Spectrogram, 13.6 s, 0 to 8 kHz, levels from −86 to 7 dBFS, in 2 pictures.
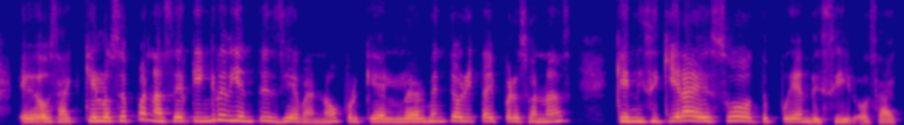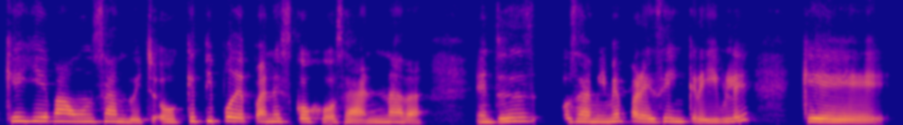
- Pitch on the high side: Yes, high, 235 Hz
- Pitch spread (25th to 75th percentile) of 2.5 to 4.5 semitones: Yes, average, 3.5 semitones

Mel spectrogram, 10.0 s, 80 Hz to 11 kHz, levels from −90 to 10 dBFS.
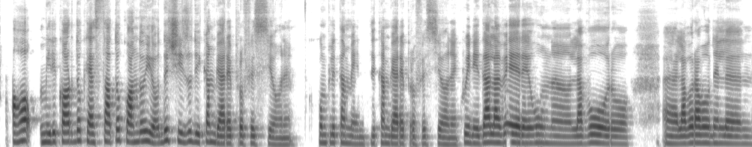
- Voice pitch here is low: No, medium, 175 Hz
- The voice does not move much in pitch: No, average, 3.0 semitones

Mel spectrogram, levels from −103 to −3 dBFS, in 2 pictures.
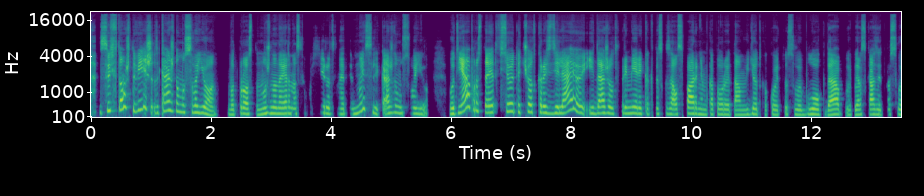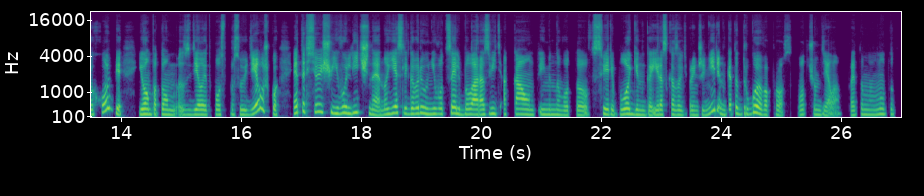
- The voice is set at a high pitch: Yes, high, 200 Hz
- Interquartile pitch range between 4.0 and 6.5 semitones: Yes, average, 4.5 semitones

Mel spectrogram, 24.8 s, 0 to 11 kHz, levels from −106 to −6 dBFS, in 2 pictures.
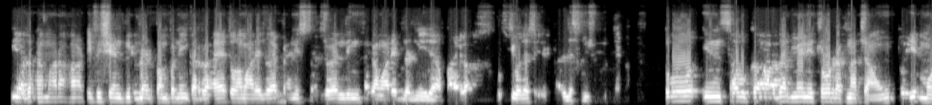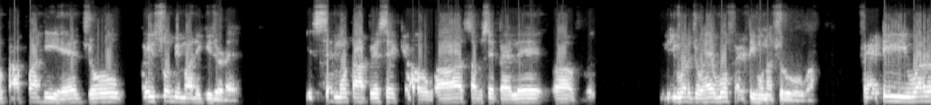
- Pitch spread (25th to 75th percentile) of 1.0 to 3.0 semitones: Yes, narrow, 2.6 semitones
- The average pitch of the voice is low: Yes, low, 125 Hz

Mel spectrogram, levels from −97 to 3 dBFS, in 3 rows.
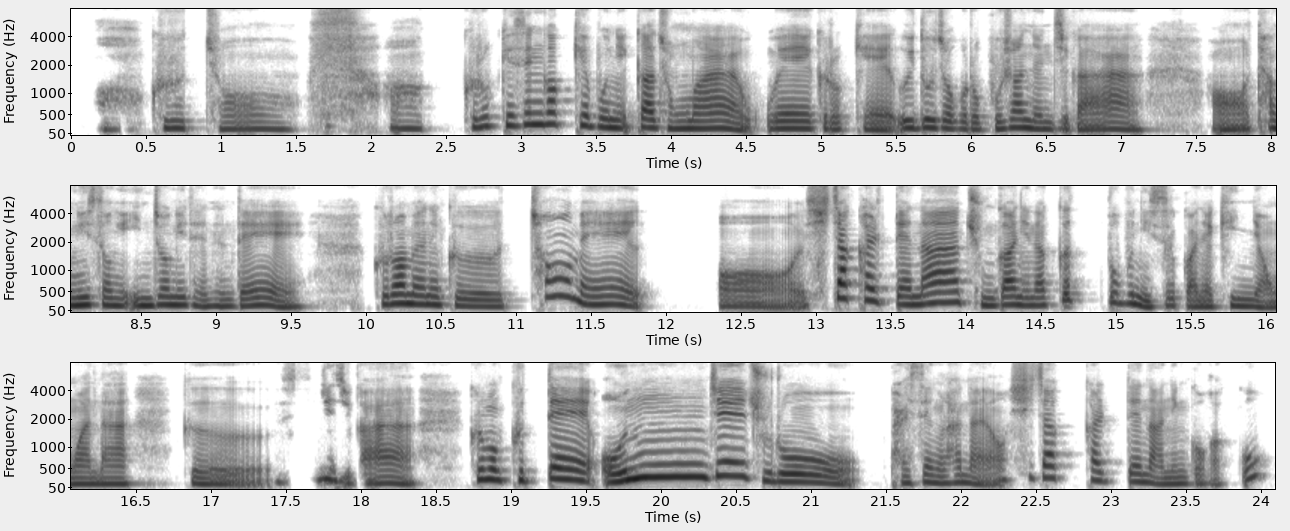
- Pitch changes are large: Yes, wide, 5.9 semitones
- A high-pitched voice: No, medium, 175 Hz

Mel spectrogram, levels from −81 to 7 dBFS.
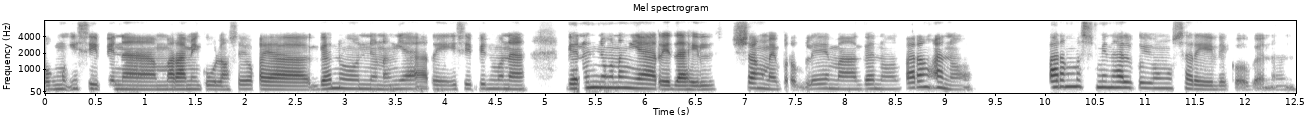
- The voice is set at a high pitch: No, medium, 175 Hz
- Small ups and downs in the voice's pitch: No, average, 3.4 semitones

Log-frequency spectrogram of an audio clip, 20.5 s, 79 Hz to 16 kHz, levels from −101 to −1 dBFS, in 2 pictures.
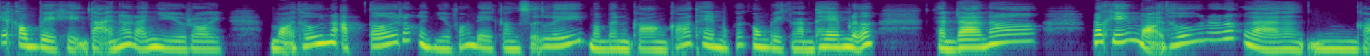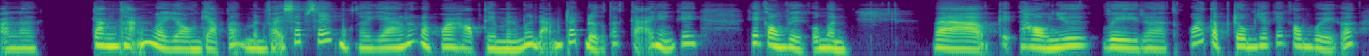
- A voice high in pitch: Yes, high, 195 Hz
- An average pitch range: No, wide, 6.4 semitones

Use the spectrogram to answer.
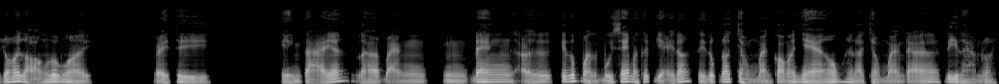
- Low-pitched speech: Yes, very low, 95 Hz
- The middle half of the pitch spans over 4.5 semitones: Yes, average, 4.9 semitones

